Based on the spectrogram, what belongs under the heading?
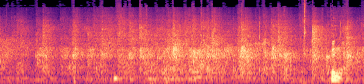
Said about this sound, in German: Ich freue mich, bin erstaunt, aber ich freue mich natürlich sehr über den Applaus. Ja, der ist verdient.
